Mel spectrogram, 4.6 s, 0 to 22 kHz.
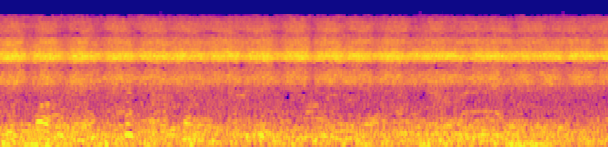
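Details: A continuous high-pitched cricket trill, unbroken and steady, recorded in August 2020 at Preveli Beach on Crete, with a faint wash of wind and rustling branches underneath.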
